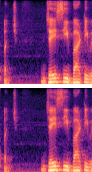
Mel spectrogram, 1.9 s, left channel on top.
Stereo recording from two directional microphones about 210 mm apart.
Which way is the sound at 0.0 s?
Centre (ahead or behind).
